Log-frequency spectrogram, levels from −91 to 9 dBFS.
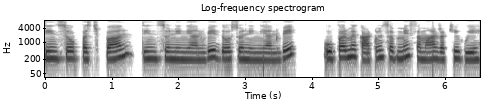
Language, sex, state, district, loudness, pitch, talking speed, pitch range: Hindi, female, Chhattisgarh, Balrampur, -18 LUFS, 210 Hz, 165 wpm, 200-230 Hz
